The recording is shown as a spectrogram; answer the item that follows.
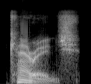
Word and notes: carriage: British English

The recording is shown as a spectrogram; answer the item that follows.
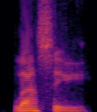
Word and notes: lassie: American English

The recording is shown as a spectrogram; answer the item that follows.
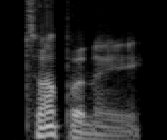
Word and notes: tuppenny: British English

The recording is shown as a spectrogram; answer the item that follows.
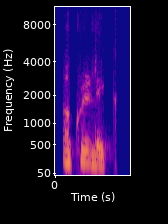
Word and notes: acrylic: Indian

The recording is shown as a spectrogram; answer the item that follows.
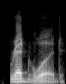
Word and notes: redwood: American English

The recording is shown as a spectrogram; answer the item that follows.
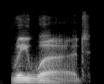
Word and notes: reword: British English

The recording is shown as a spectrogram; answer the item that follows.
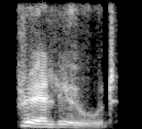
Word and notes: prelude: Indian

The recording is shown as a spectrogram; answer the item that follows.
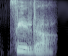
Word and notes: fielder: Indian

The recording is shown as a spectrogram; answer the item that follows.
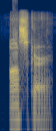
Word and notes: Oscar: American English

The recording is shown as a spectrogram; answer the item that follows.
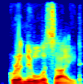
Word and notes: granulocyte: American English

